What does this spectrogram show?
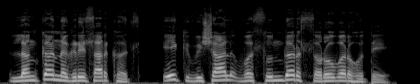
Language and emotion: Marathi, neutral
